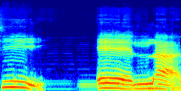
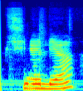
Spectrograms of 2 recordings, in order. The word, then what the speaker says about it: Sheila: So for me, it's Shiyelia, like shield, Shiyelia.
